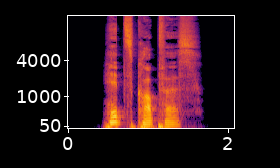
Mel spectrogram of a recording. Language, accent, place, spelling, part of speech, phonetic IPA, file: German, Germany, Berlin, Hitzkopfes, noun, [ˈhɪt͡sˌkɔp͡fəs], De-Hitzkopfes.ogg
- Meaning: genitive singular of Hitzkopf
